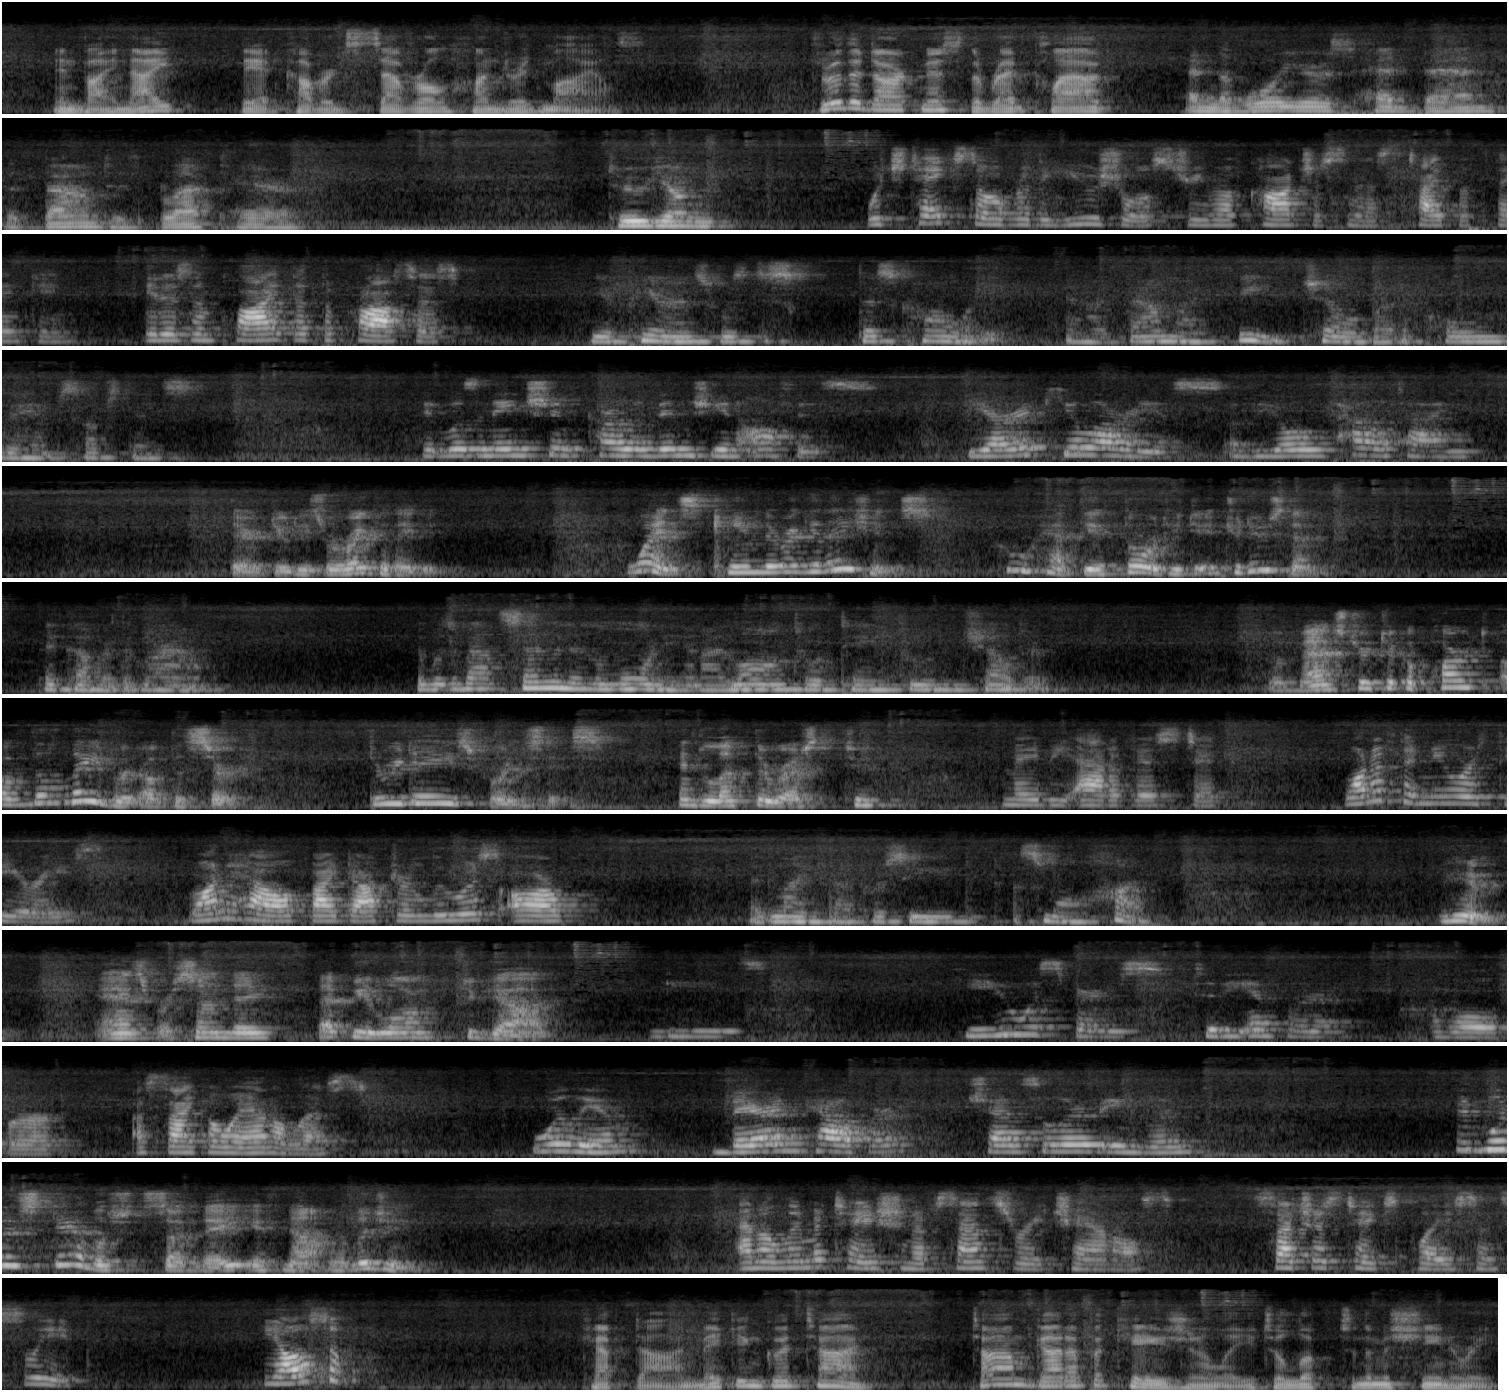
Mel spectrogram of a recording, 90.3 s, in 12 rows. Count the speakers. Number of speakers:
6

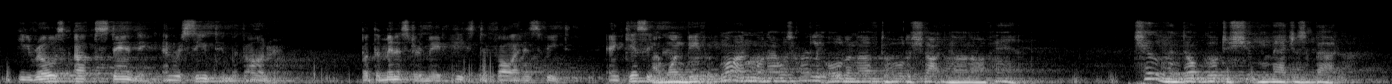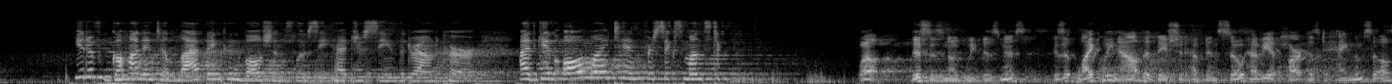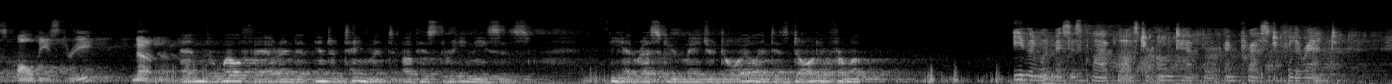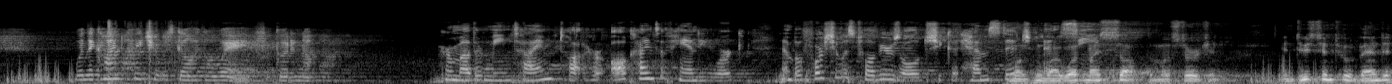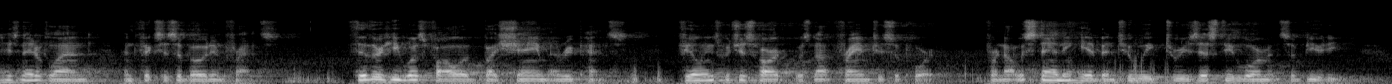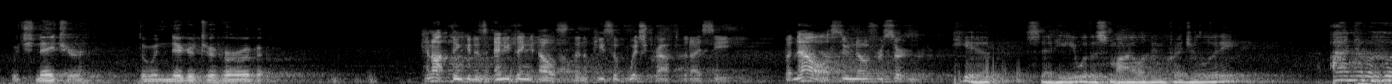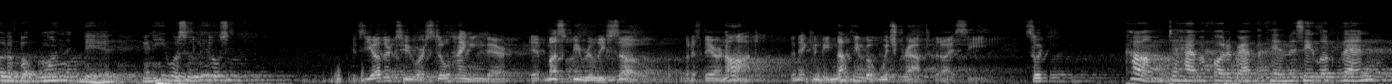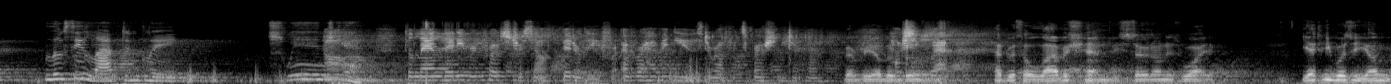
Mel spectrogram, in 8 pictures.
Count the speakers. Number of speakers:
8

